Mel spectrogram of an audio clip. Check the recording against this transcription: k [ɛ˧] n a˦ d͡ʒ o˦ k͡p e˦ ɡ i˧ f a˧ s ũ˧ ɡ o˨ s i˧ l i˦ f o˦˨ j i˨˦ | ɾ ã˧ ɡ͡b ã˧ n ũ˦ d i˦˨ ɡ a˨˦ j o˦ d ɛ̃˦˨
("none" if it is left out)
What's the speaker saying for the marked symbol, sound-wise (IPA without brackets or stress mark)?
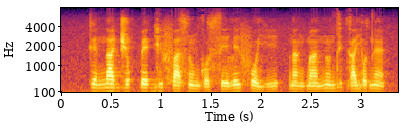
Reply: e˧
